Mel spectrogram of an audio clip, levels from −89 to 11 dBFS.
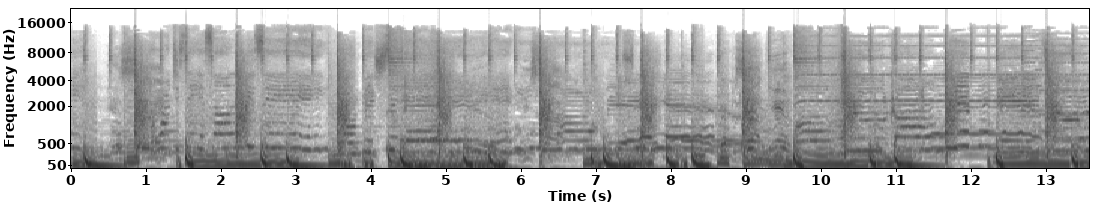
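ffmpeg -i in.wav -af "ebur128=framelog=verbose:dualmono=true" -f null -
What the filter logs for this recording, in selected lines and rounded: Integrated loudness:
  I:         -14.7 LUFS
  Threshold: -24.7 LUFS
Loudness range:
  LRA:         0.9 LU
  Threshold: -34.7 LUFS
  LRA low:   -15.1 LUFS
  LRA high:  -14.2 LUFS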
